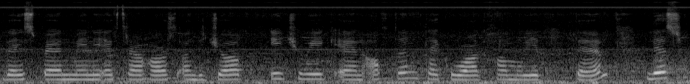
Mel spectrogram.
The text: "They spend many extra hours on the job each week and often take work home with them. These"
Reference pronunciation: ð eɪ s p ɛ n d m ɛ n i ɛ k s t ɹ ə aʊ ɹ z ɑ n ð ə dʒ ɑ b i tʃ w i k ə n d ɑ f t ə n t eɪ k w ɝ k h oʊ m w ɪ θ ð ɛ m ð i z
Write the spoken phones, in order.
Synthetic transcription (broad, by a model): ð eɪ s p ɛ n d m ɛ n i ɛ k s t ɹ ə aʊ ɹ s ɑ n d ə dʒ ɑ b i tʃ w i k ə n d ɑ f t ə n t eɪ k w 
